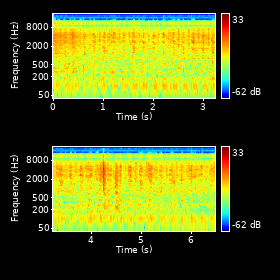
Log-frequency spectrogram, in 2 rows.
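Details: 1966 Dodge W200 Power Wagon, first run in 25+ years, open header, oil pressure 60: loud open-pipe idle with an uneven, stumbling beat that never settles; rough idle, possibly missing a couple cylinders.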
